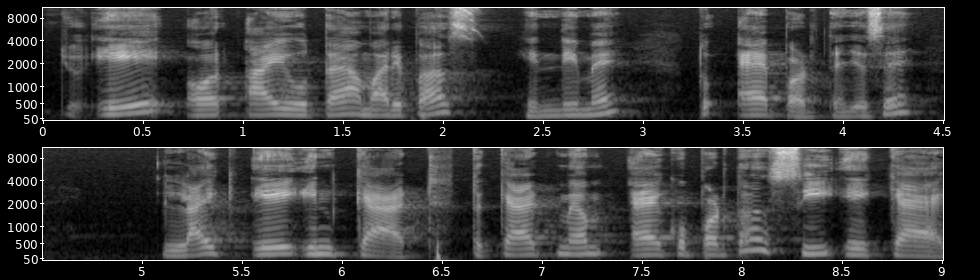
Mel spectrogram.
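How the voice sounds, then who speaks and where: Slow, low-voiced woman teaching French. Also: vocal fry. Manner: spells words letter by letter, repeats each pronunciation slowly; explains in Hindi mixed with English words. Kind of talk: spoken language lesson.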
